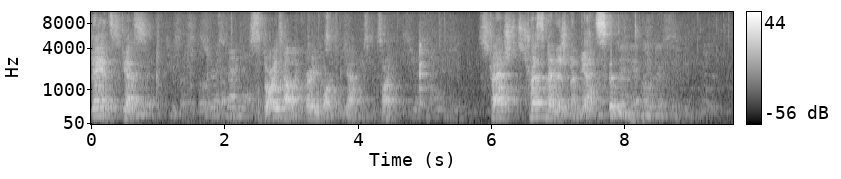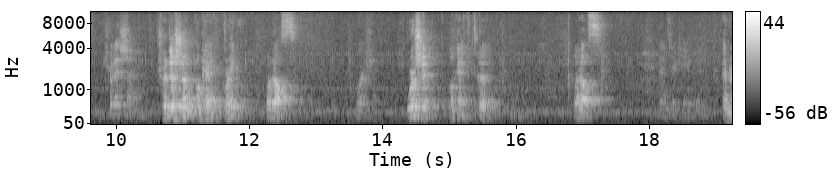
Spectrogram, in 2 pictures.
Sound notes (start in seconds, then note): 7.9 laughter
